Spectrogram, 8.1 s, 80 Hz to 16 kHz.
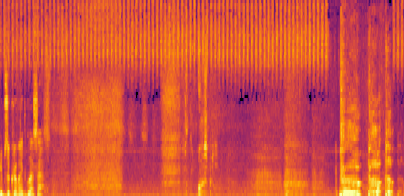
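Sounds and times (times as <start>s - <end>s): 
speech: 0.0s - 1.3s, 6.9s - 7.2s
faint steady hiss: 0.0s - 8.0s
person fake coughing: 6.7s - 8.0s.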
